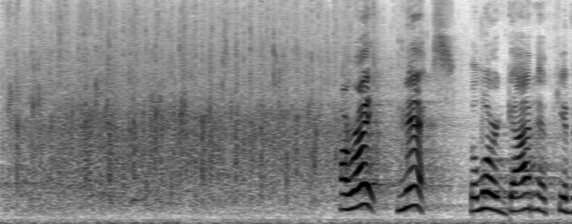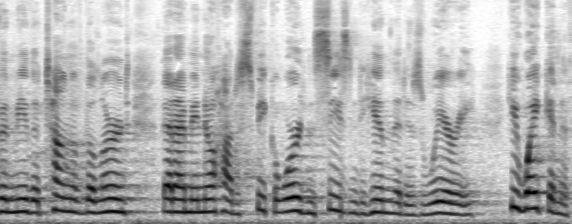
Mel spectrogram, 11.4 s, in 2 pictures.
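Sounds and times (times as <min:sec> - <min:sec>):
group of people applauding: 0:00.0 - 0:04.0
speech: 0:03.4 - 0:11.4.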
